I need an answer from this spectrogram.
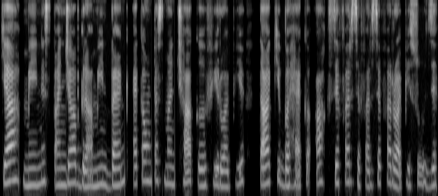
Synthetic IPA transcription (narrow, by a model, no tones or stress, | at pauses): kʲjaːmiːnɐspɐnd͡ʒaːbɡɾaːmiːnbɛŋkekaːwuɳʈɐsmɐnt͡ʃʰaːkəːfiːɾoːpij | t̪aːkibəɦɛ̰kɐksɪfɐɾsɪfɐɾsɪfɐɾːoːpisuːz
